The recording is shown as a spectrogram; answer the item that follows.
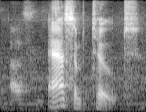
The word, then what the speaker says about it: asymptote: Asymptote. Okay? It sounds weird putting that P in there, but I guess that's how you pronounce it.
